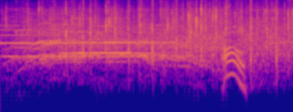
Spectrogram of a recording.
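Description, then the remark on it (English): An audience at a live recording applauds steadily in welcome, a dense wash of many hands clapping at once. A sustained tone runs underneath, and a brief upward-bending sound cuts in near the end. “Thank you for that very spontaneous welcome of applause.”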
